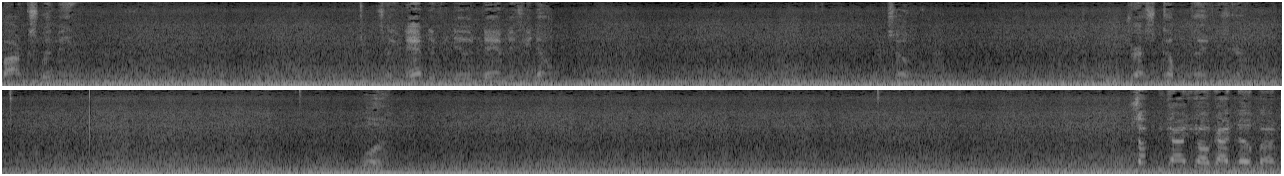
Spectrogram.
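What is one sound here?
A car engine and tyres rumble steadily while driving.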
